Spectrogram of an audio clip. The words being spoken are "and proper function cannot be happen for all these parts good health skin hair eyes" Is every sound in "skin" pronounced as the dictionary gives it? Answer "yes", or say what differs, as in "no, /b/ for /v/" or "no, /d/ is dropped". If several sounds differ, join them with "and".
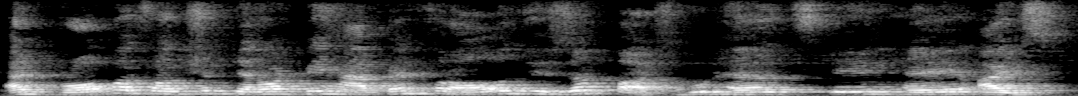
no, /k/ is dropped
